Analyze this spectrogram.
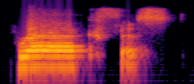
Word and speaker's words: breakfast: yes very good breakfast so the first syllable is higher in Pitch longer in duration and louder breakfast breakfast and so you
